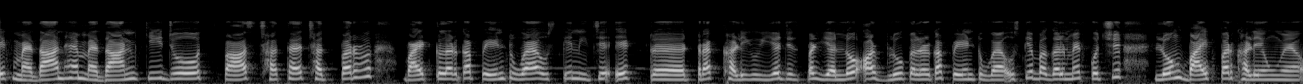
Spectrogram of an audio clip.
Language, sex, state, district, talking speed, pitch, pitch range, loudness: Hindi, female, Bihar, Gopalganj, 215 wpm, 250 Hz, 230-270 Hz, -21 LUFS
